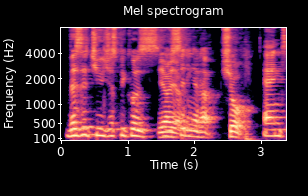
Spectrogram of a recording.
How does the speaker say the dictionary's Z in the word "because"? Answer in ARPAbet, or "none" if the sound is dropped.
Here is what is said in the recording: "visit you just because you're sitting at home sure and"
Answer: Z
